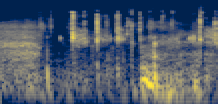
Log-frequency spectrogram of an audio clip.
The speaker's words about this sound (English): Yeah, he's sitting there clicking his lighter. Jesus Christ.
